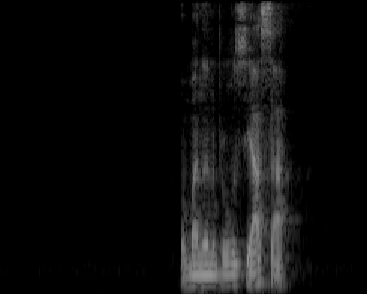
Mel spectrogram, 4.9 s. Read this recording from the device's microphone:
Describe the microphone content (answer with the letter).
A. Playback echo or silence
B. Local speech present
B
